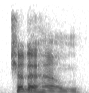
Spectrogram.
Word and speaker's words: Sceaduhel: Shadowhelm. Shadowhelm. But, it's not spelled at all like that.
